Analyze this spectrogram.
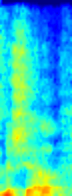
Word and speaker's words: Michel: We are finding, thanks to Michel in France, Paris, that's a male, that's how you pronounce Michel.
